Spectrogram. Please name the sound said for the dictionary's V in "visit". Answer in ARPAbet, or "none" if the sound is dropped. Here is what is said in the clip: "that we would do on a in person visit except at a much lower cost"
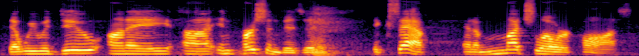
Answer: V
